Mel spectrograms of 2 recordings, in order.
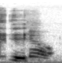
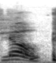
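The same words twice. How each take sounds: First: Very high squeaky no; squealed no. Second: Firm shouted no; loud no. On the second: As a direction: shut it down loudly. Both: Acted. Teasing refusal to move on.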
